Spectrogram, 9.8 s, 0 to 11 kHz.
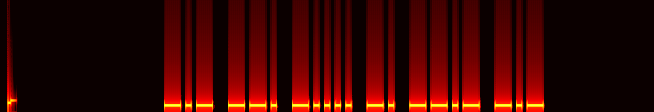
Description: Morse code, heard as a keyed tone, about 15 wpm, 700 Hz. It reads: KG6NQK
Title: USA Call Signs - 6 Characters - Repeated 2x - 15wpm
